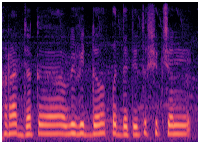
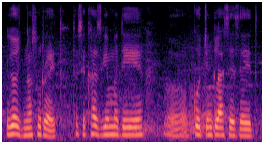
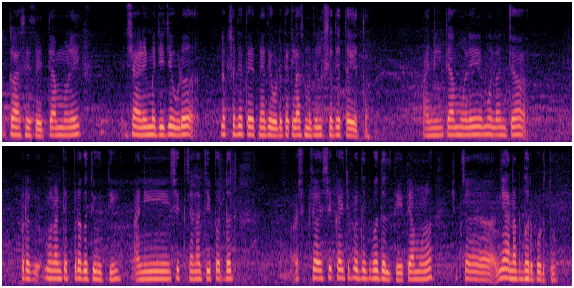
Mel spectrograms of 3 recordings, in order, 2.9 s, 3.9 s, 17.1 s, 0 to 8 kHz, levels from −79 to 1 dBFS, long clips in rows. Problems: constant background noise, continuous background conversations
